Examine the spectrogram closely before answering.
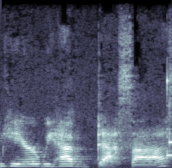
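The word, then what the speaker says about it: Dessa: energy second to last name here we have desa spelt d-e-s-s-a desa this one means wandering or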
